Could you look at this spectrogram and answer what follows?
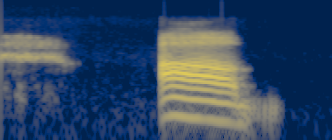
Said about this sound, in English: Cats walking by just doing her thing.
